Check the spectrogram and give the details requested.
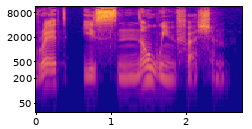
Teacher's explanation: we add a W, another W sounds between now and in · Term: linking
